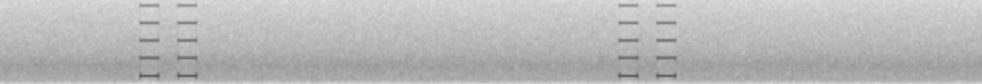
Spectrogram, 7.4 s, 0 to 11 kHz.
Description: Beep code, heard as beeps from a small speaker, played twice, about 1140 Hz. 2 short. In AMI BIOS tables: memory parity error; in IBM BIOS tables: self-test error shown on screen; in Dell tables: no memory detected.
